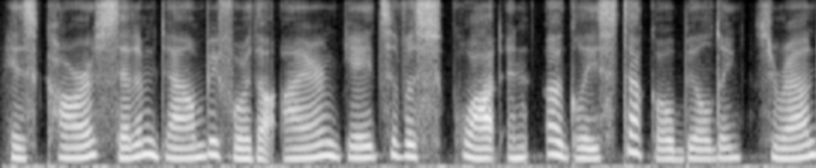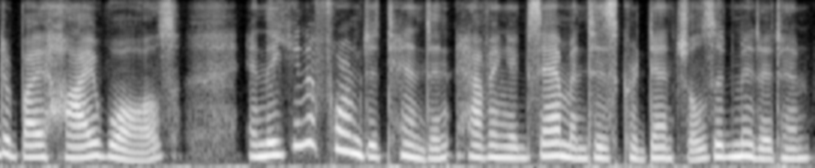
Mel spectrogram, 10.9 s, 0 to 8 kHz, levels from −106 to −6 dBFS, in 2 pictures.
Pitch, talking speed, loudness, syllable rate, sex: 205 Hz, 165 wpm, -17 LUFS, 5.2 syllables/s, female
